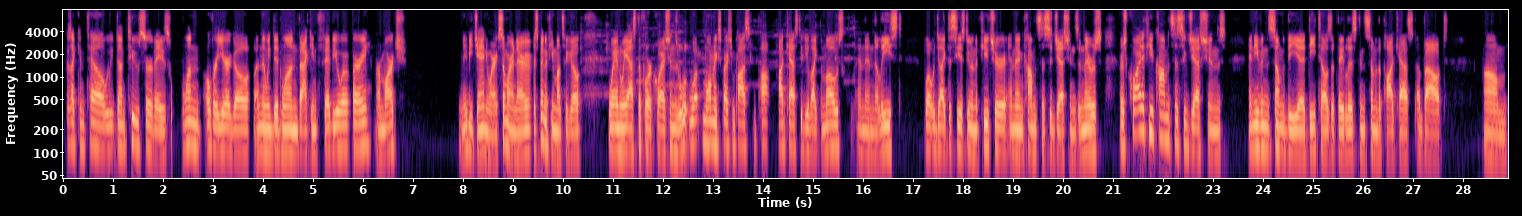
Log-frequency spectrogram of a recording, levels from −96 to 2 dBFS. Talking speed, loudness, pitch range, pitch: 200 wpm, -18 LUFS, 100-120 Hz, 110 Hz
